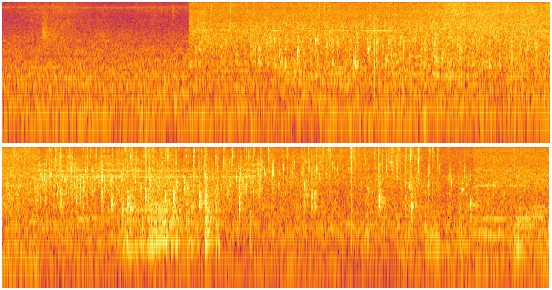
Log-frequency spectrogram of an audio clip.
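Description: Hot oil sizzling with many small crackles as tempura deep-fries, starting about a second in.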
